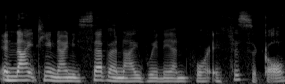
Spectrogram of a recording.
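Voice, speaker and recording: In a very clean recording with a silent background, a woman speaks at a moderate pace with a very deep, low pitch, a dark, mellow tone and ordinary pitch variation. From Kansas, US Midwest. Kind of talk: testimony.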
